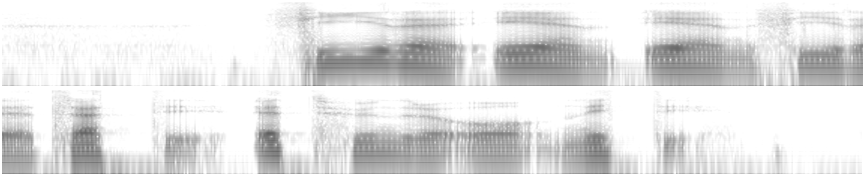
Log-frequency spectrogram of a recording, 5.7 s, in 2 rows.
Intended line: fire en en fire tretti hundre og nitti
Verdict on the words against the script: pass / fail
fail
